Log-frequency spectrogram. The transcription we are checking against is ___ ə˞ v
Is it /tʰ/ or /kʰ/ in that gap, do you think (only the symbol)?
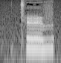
tʰ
